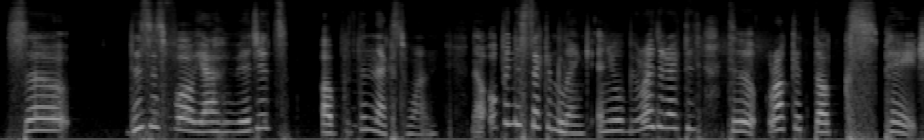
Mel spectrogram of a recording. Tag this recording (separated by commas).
monologue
